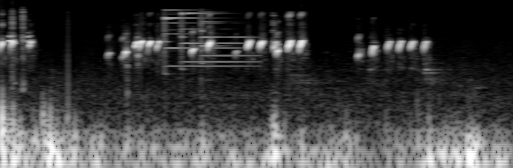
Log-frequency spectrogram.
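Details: Goldfinch song from caged mating pairs used in singing training: rapid chirps in runs, a thin sustained whistled tone mid-phrase, then evenly spaced chirps, over low background noise.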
